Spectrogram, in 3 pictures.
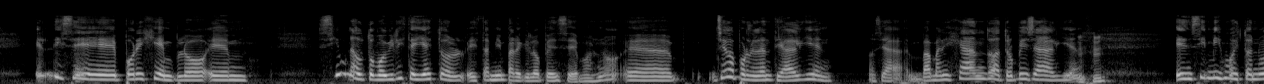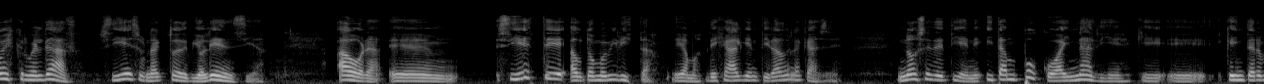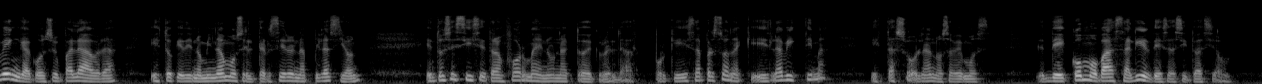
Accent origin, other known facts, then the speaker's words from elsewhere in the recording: Argentina; ¿Somos quejosos los argentinos? ¿Nos quejamos constantemente?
